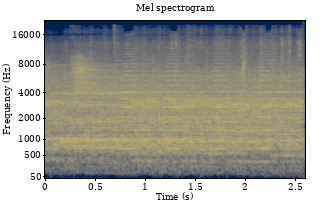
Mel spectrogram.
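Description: Arena crowd at an ice hockey game applauding and cheering as a penalty is announced, a dense, steady roar of clapping and voices that stays at an even level throughout.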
